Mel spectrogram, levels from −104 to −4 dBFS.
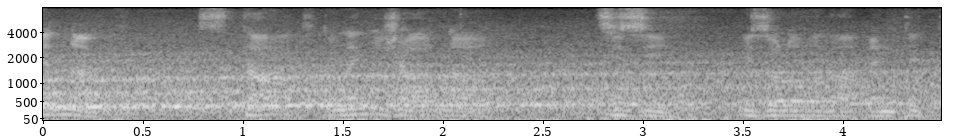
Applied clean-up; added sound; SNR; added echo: none; Subway, metro, underground; -5 dB; reverberation time 1.1 s.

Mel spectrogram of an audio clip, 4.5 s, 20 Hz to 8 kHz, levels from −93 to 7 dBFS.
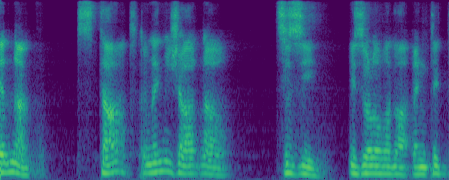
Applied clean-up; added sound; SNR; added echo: neural mask model DeepFilterNet 3.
